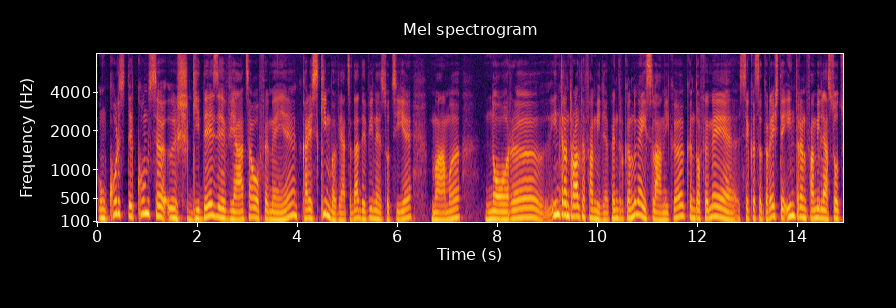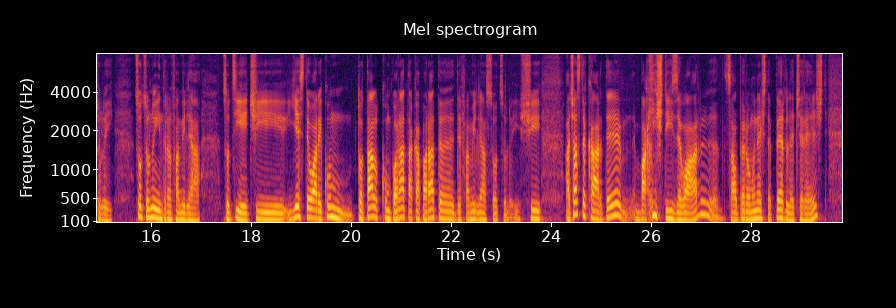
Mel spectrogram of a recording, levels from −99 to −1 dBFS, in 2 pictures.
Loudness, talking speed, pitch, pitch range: -17 LUFS, 125 wpm, 145 Hz, 130-165 Hz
